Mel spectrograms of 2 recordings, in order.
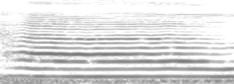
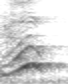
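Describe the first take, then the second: First: It is said very slowly. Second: It is said very fast.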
